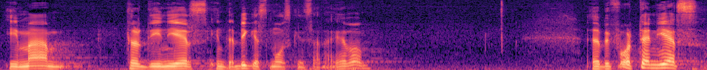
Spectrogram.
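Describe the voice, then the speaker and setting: Bosnian-accented man speaking slowly in a hall. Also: medium pitch, gravelly, fairly bright tone. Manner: halting, repeats words and restarts, earnest. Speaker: imam. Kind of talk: seminar talk. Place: university seminar hall. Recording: long hall reverb.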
